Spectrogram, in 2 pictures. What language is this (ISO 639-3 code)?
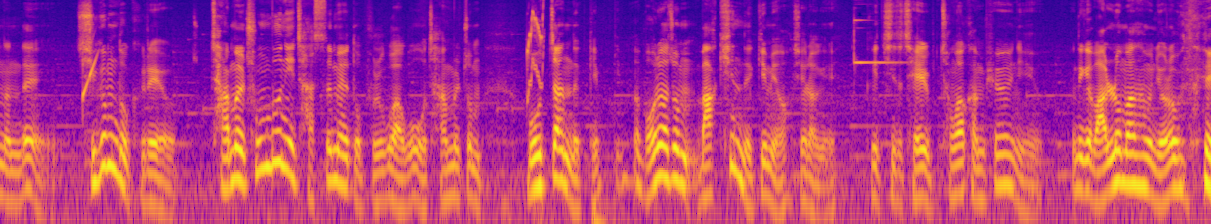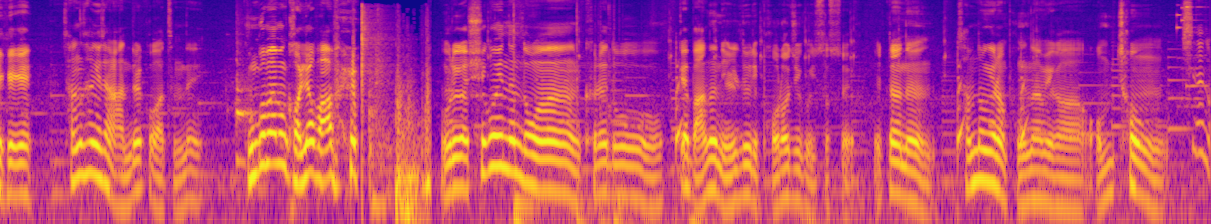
kor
